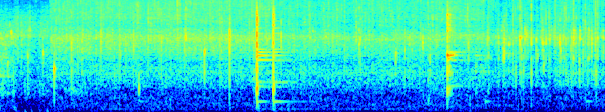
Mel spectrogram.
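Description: Onion bhajis deep-frying in a pot of hot oil over a campfire, with a steady sizzle. Two sharp pops break through the sizzle partway through.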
